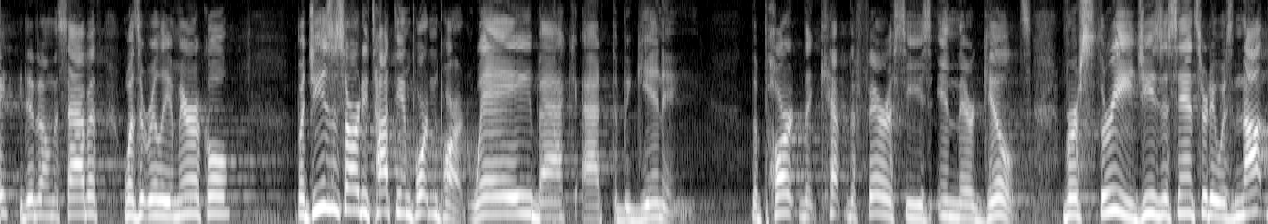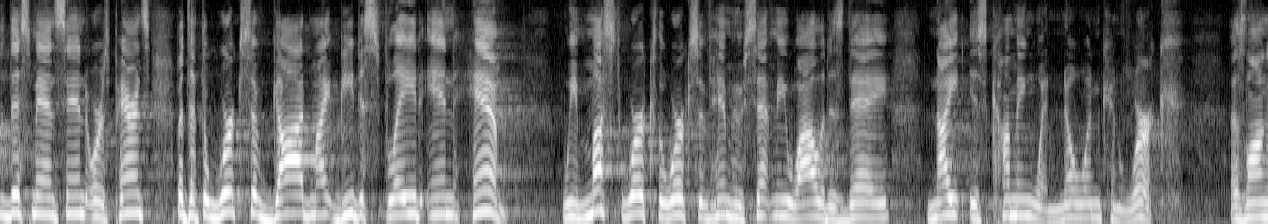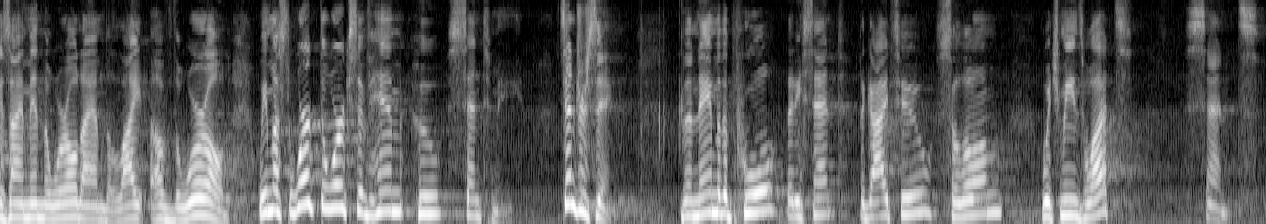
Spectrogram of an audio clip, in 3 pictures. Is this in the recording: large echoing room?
yes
